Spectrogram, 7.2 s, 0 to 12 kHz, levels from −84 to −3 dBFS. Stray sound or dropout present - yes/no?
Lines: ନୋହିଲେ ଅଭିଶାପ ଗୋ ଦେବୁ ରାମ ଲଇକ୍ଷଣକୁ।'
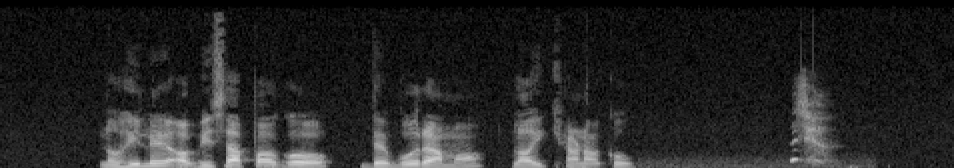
yes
